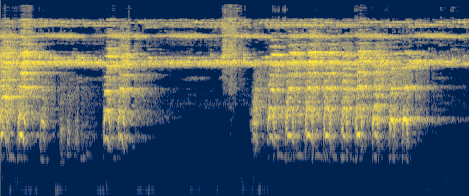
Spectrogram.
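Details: Hornbills calling while courting, a series of harsh, harmonic-rich cackling phrases broken by short pauses, the last phrase long with rapid pulsing notes.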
